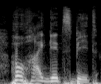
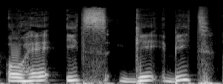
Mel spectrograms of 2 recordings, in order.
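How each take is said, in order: First: "Hoheitsgebiet" said as one word, copying the correction; "Hoheitsgebiet" repeated in one go, German stress on the first syllable. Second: "Ohe It's Gebet" slow, halting, broken into three separate chunks; "Ohe It's Gebet" sounded out very slowly, the German word mangled. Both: Real, not acted. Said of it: "Sorry for my, uh, German accent".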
